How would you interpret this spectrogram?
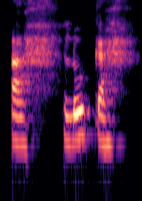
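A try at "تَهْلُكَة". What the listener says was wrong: Masih itu, masih tengah, kayak masih yang tengah gitu. Kalau yang tengah itu kan memang khas dia. Makanya sering disebutnya H pedas karena kan tah gitu seperti di lafaz basmalah ar-Rahmanir-Rahim. Roh. Nah, itu dia H kecil itu. Itu H kecil.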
